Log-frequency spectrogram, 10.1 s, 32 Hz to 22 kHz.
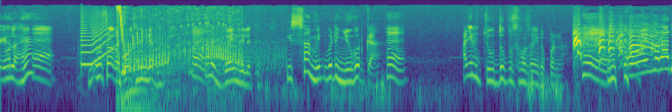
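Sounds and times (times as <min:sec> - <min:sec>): voice giving short pitched calls: 0:01.7 - 0:04.5.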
